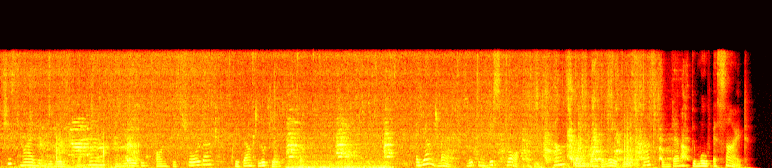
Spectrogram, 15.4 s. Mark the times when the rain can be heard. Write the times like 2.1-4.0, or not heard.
0.0-11.2.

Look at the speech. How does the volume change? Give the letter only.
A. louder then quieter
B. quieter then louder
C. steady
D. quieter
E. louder
C.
